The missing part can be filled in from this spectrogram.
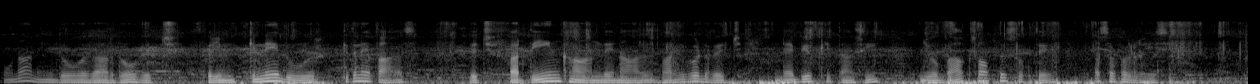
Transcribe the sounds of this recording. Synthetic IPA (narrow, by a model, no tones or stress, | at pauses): ʊnãːneːd̪oːɦəzaːɾd̪oːʋɪt͡ʃ | pʰɪlmkɪnːẽːd̪uːɾkɪt̪nẽːpaːs | ʋɪt͡ʃpʰəɾd̪iːnkʰaːnd̪eːnaːlbaːliːʋʊɾɖʋɪt͡ʃɖɛːbjuːʈkiːt̪aːsiːd͡ʒoːbaːksɔːpʰɪsʊkt̪eːəsəpʰəlɾəɦiːsiː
